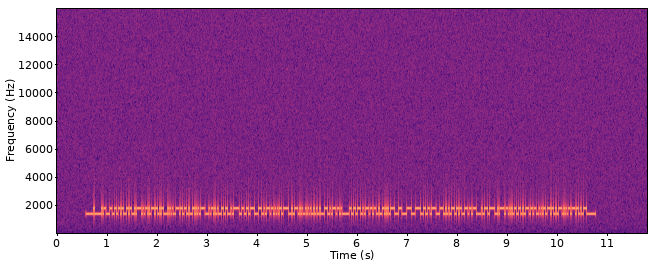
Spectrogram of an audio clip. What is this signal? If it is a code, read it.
TTY/TDD text telephone tones (45.45 baud Baudot), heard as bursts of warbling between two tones, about 400 Hz shift, 1600 Hz centre. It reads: BILLED BY PRODUCTION STAFF, IN PROMOTIONAL MATERIALS AS A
